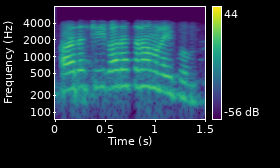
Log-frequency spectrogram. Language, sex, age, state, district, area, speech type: Kashmiri, female, 30-45, Jammu and Kashmir, Budgam, rural, conversation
